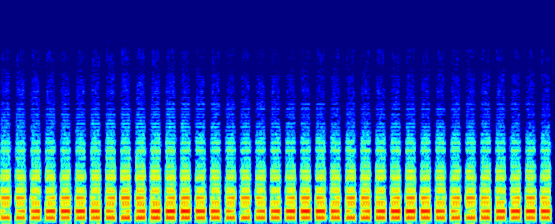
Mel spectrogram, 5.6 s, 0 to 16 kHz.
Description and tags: Violin loop2
a violin loop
